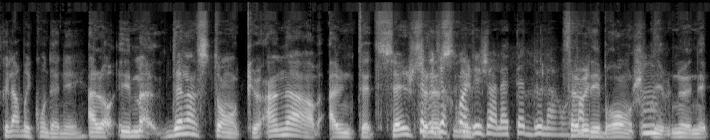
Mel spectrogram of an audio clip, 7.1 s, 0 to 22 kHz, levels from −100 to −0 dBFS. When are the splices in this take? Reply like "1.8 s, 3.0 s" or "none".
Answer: 5.9 s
